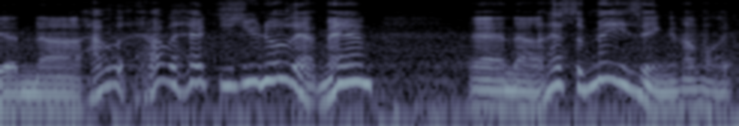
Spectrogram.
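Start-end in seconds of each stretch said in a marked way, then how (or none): 0.5-2.5 amazed disbelief. Retold or imitated. Amazed stranger voiced in story. 3.6-4.5 amazed. Retold or imitated. Amazed stranger voiced in story.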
